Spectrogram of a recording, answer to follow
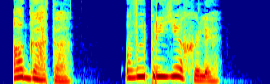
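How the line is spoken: Relieved exhale. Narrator (Russian): Волчица облегченно выдохнула

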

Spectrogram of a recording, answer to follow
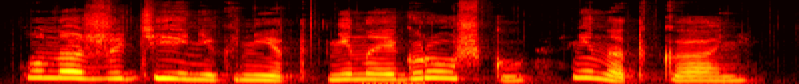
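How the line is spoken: Sad girl. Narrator (Russian): грустно сказала девочка

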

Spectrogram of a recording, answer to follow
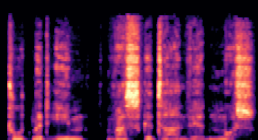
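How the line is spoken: Tired answer. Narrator (German): antwortet müde

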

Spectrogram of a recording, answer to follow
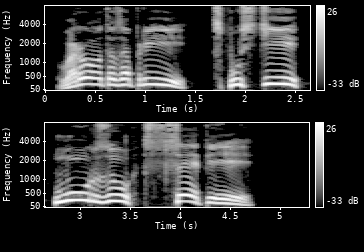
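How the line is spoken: Stern shout from above. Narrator (Russian): сверху, как будто с крыши, суровый голос кричал

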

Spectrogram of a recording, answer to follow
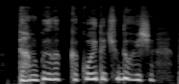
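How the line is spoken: Lowered-voice whisper. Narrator (Russian): понизив голос, прошептала я

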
